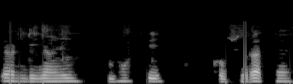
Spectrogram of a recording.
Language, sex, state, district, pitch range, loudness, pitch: Hindi, male, Bihar, Jamui, 140-145 Hz, -26 LUFS, 140 Hz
